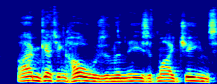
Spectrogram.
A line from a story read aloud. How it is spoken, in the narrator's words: said his father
